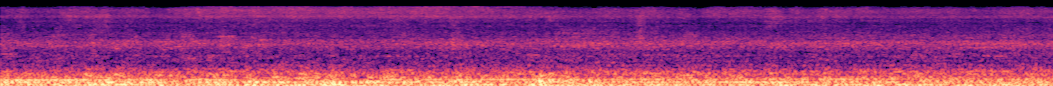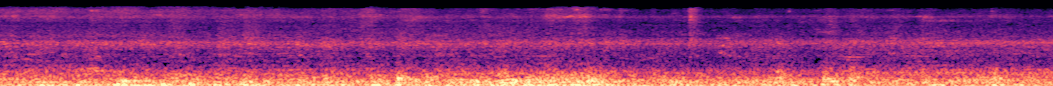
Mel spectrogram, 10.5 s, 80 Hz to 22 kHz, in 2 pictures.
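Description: SMRT C651 metro train running at speed, heard from inside the carriage: steady running noise of wheels on rail.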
